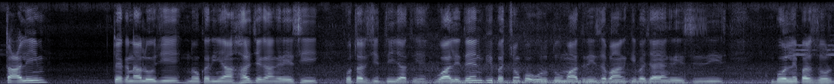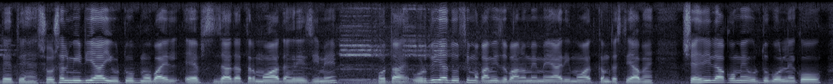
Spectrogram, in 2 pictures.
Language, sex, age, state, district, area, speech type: Urdu, male, 18-30, Uttar Pradesh, Balrampur, rural, spontaneous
